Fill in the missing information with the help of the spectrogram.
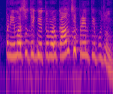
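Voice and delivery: high-pitched, put-on nurse voice. Nurse asking patient why he's nervous, high mimicked voice. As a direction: imitate the nurse, lifted well above your own pitch. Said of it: "nurse બેને પૂછવા".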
